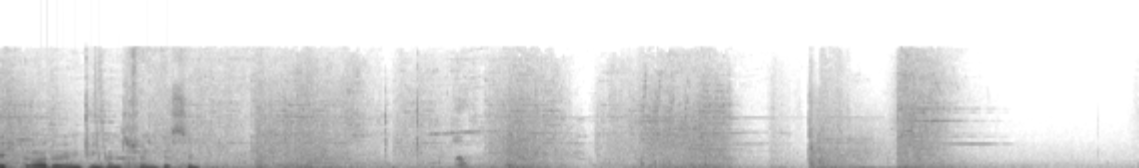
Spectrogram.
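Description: Metal blades clash and scrape with loud ringing hits.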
